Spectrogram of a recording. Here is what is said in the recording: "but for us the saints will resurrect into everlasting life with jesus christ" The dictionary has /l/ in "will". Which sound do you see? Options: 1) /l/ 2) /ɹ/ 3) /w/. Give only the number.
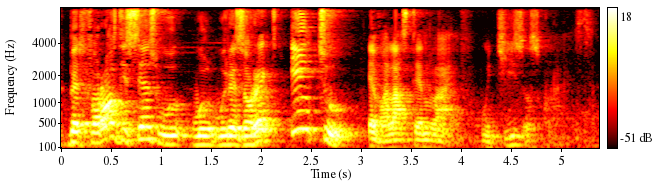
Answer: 3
